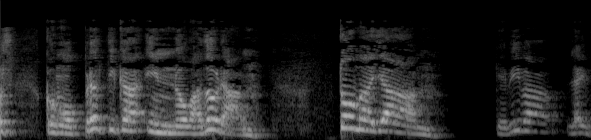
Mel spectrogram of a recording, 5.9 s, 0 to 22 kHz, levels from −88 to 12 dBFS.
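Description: No technical faults are audible.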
